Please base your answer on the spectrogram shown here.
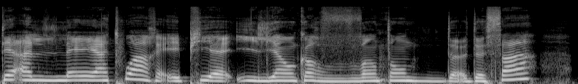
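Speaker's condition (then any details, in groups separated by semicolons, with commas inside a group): Stuttering; stuttering since early childhood at school, speech therapy helped, told elimination almost impossible; age 28, lives with stuttering and accepts it; stuttering persists, described by him as an accent; repeated sounds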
